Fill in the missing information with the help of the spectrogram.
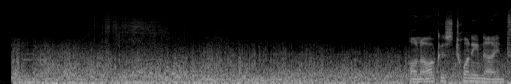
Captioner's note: explosion roaring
